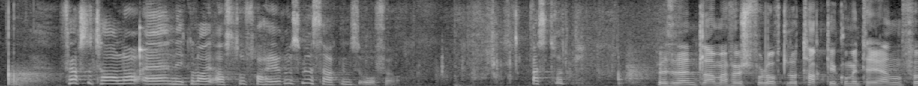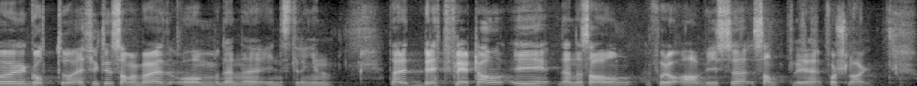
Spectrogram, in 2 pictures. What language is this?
Norwegian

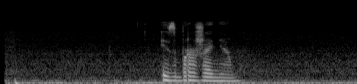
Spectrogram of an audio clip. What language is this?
Russian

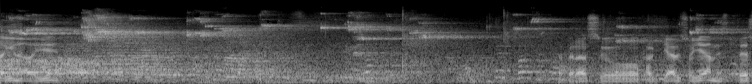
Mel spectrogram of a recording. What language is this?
Greek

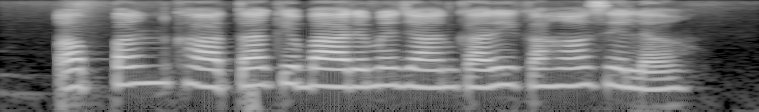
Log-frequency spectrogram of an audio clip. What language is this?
Magahi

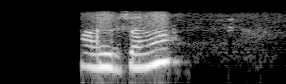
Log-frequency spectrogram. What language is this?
Kashmiri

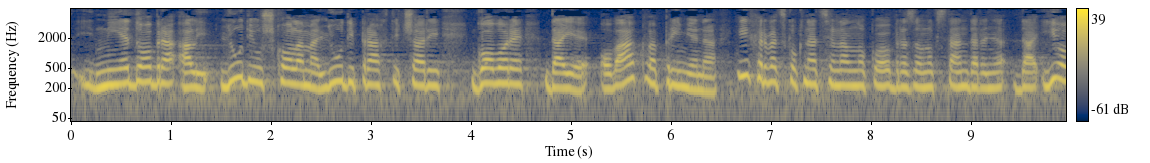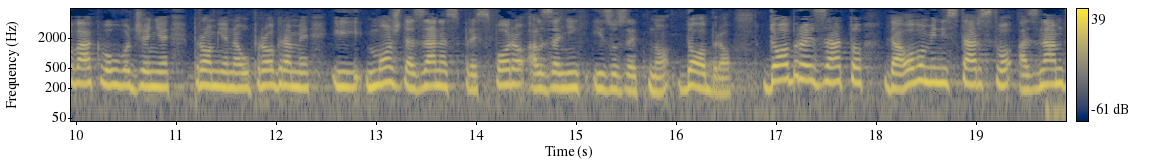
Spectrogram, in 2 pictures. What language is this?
Croatian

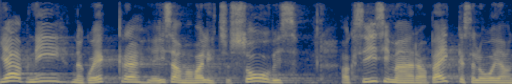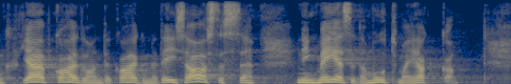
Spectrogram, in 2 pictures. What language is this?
Estonian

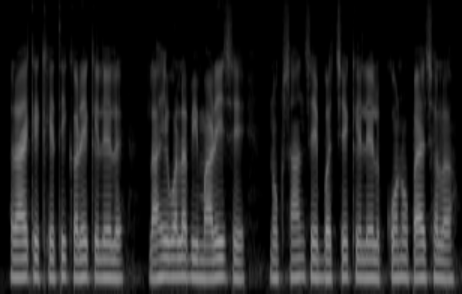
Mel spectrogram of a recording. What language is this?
Maithili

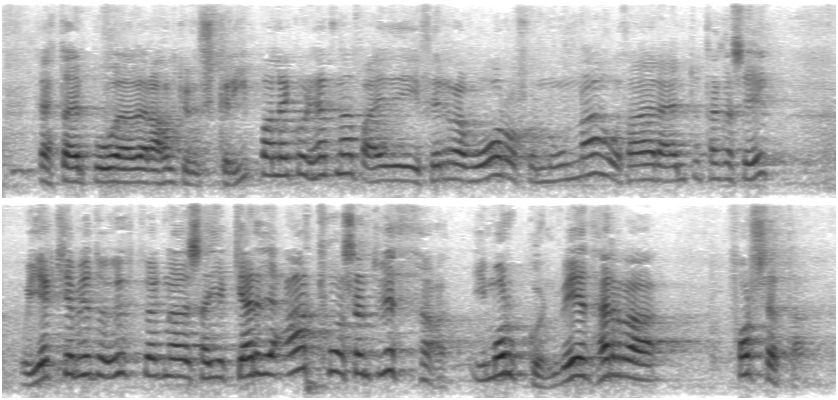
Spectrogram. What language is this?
Icelandic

